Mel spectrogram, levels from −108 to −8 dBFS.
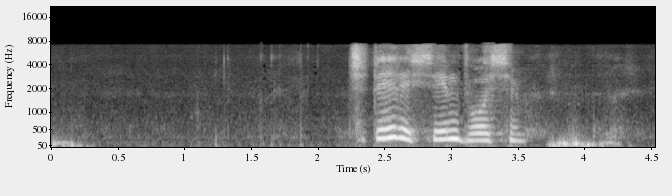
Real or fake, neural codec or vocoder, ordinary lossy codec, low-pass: fake; codec, 24 kHz, 0.9 kbps, WavTokenizer, small release; AAC, 32 kbps; 7.2 kHz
